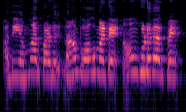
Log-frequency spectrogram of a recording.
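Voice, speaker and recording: A woman's voice: high voice, flat delivery, brisk. A woman voicing a devoted young man in a cartoon, about to leave for college, speaking in a pleading, stubborn way.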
